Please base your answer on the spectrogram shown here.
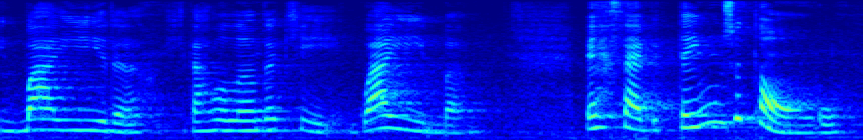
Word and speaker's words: Guaíba: Guaíba.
